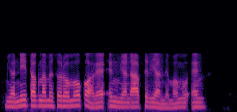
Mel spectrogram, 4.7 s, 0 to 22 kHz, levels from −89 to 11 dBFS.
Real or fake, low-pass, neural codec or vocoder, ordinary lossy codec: real; 3.6 kHz; none; AAC, 24 kbps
